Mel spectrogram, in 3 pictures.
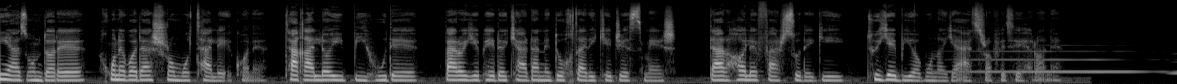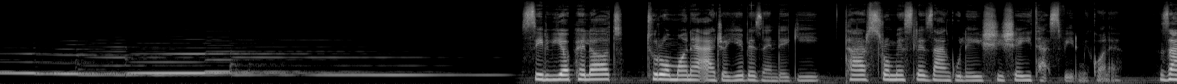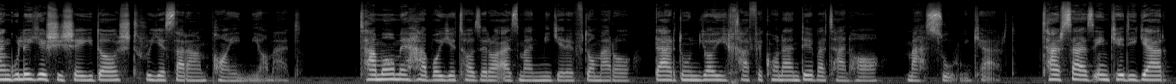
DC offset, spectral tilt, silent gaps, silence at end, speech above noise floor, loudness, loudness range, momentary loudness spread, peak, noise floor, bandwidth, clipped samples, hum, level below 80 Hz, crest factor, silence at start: under 0.1%; -3.5 dB/octave; none; 0.1 s; 28 dB; -25 LUFS; 12 LU; 18 LU; -4 dBFS; -52 dBFS; over 20 kHz; under 0.1%; none; -62 dBFS; 20 dB; 0 s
